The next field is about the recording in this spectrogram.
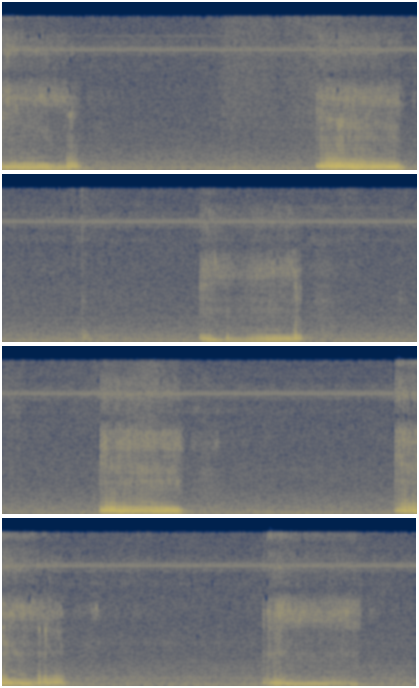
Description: Lily Bulldog from Hoboken nj snoring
